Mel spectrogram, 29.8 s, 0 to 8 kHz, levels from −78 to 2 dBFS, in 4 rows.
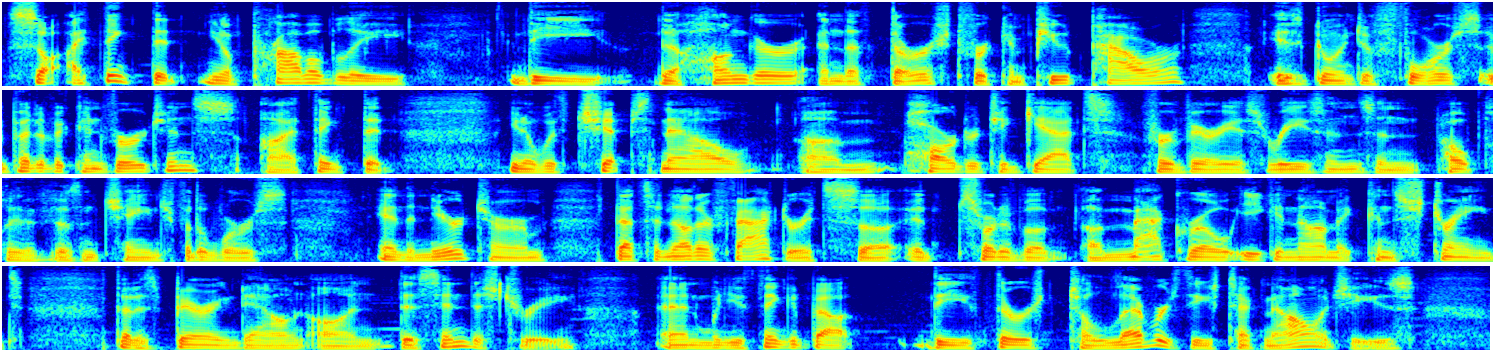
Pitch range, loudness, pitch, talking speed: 90-110 Hz, -20 LUFS, 95 Hz, 165 wpm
